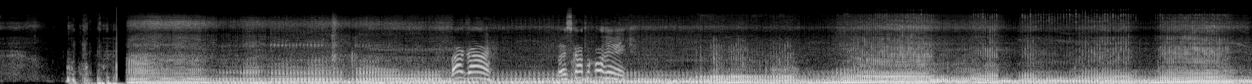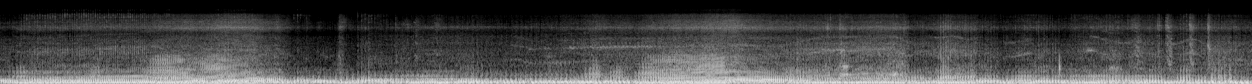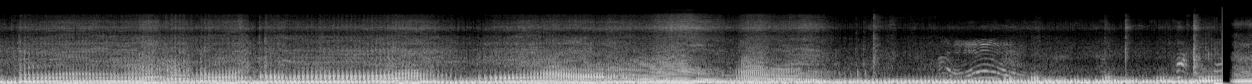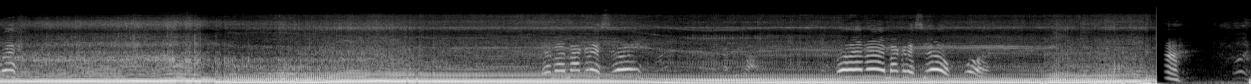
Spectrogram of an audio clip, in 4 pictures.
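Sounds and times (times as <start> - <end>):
dirt bike engine revving: 1.3 - 49.2
bike clattering and scraping: 20.4 - 25.9.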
